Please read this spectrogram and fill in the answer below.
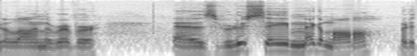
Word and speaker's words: Ruse: No, that does not read pike. It actually is spelled R-U-S-E. Ruse.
